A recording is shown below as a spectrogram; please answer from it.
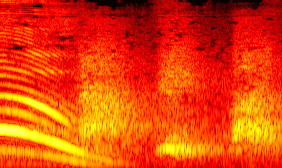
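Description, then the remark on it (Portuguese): Corinthians supporters shout a battle cry: one loud voice lets out a long, falling yell, then a mass of voices roars back in three surging bursts. “Solta o grito!”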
